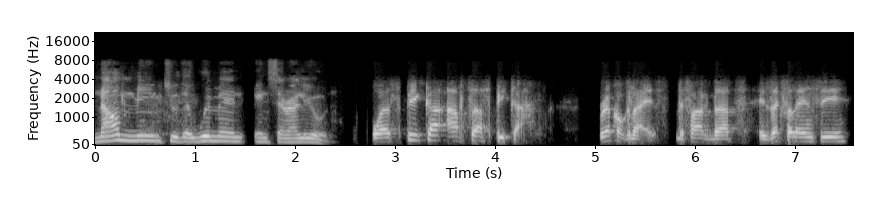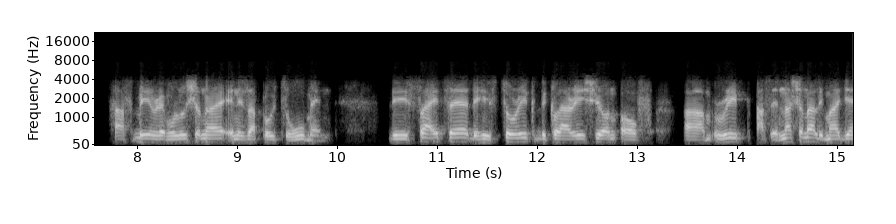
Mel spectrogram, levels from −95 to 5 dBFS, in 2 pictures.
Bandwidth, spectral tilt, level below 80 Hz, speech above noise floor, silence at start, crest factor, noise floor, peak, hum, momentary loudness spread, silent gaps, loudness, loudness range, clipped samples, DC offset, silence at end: 8.2 kHz; -6.5 dB/octave; -68 dBFS; 39 dB; 0 s; 20 dB; -60 dBFS; -2 dBFS; none; 8 LU; none; -21 LUFS; 1 LU; under 0.1%; under 0.1%; 0 s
